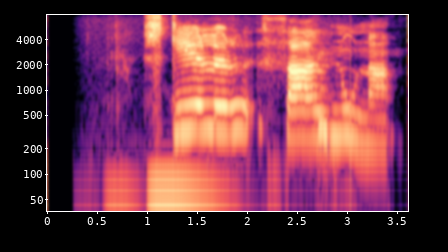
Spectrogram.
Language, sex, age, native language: Icelandic, female, 8, Icelandic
